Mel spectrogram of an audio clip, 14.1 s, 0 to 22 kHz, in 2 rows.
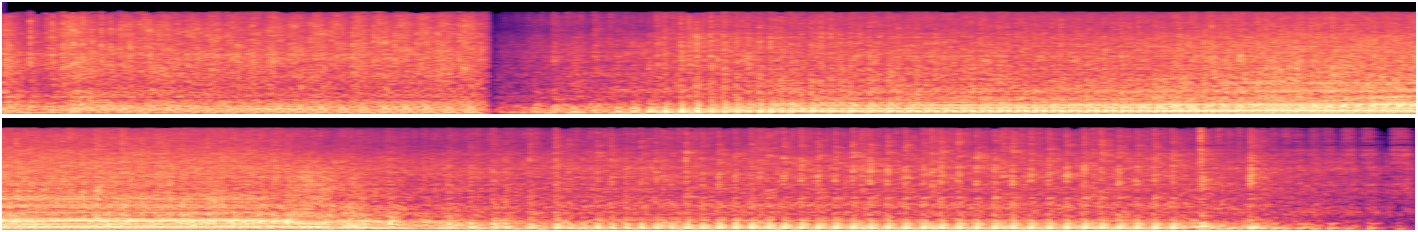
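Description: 1968 Harley-Davidson Ironhead Sportster's 883 cc V-twin running just after a kick start. After a brief break about two and a half seconds in, it is revved up and held for a few seconds, then drops back to an uneven, lumpy idle, and cuts off near the end.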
